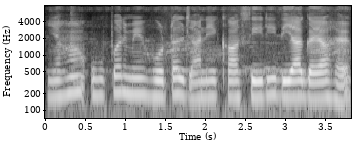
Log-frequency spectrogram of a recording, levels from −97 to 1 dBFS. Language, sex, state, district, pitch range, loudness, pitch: Hindi, female, Bihar, Katihar, 170-190 Hz, -17 LUFS, 175 Hz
